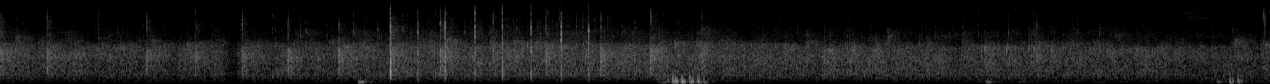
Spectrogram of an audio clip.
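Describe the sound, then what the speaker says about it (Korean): An audience at a school chapel anniversary service in a Korean seminary breaks into sustained applause, steady and dense for the whole stretch with a few louder individual claps standing out. "박수 부탁드립니다."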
